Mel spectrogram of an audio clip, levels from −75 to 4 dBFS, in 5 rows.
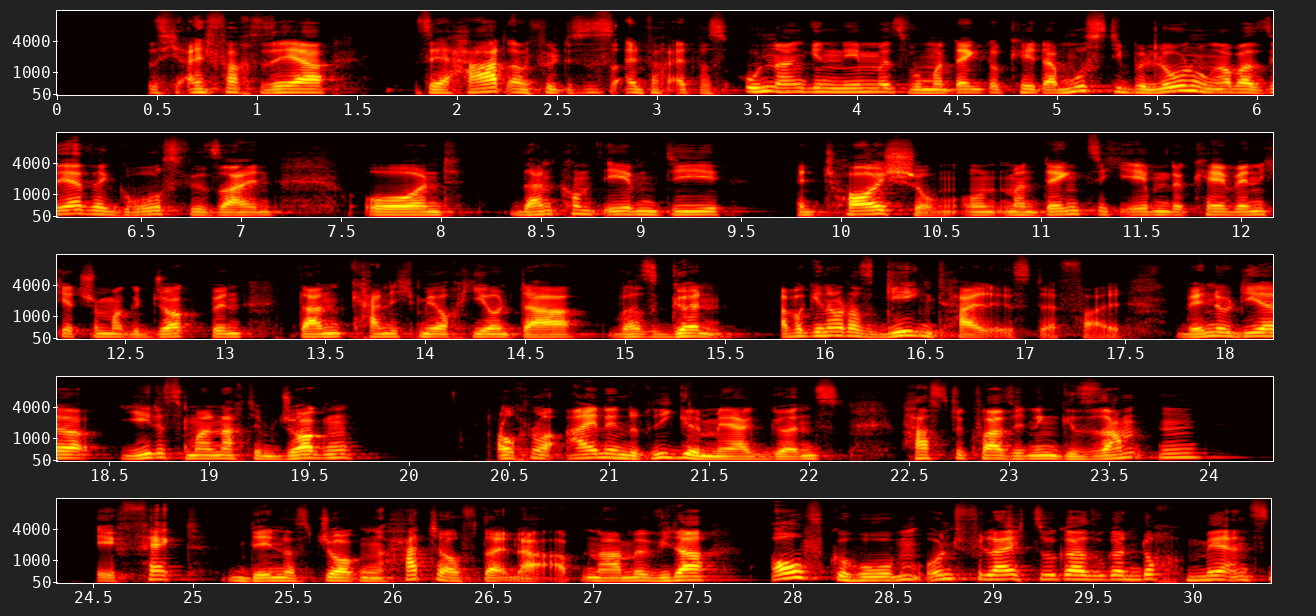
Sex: male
